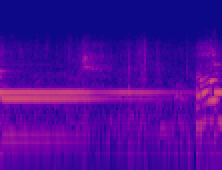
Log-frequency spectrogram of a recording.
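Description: A doorbell chime rings once at the start and fades away over about two seconds.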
